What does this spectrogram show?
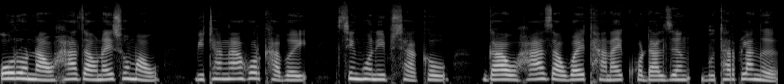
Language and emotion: Bodo, neutral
